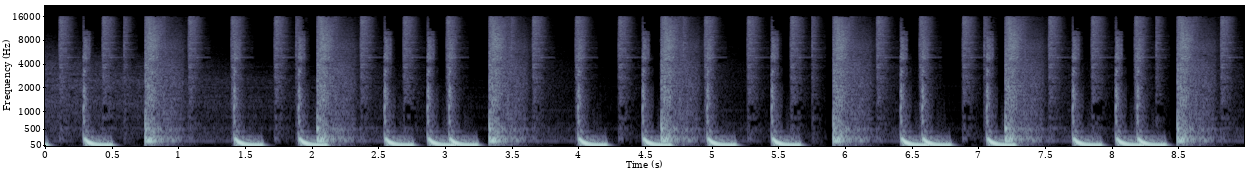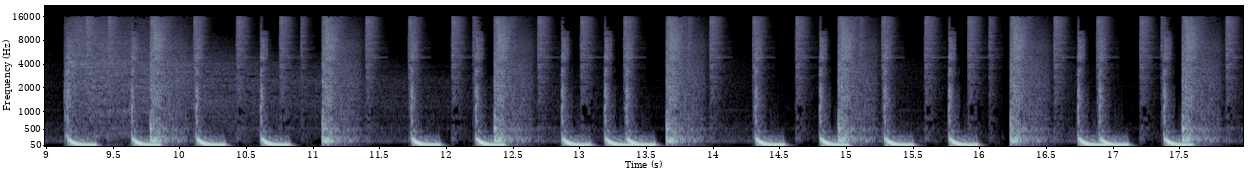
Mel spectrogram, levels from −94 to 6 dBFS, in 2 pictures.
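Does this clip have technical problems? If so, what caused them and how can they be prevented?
No, this clip has no technical problems, so there is no cause to explain and nothing to prevent.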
